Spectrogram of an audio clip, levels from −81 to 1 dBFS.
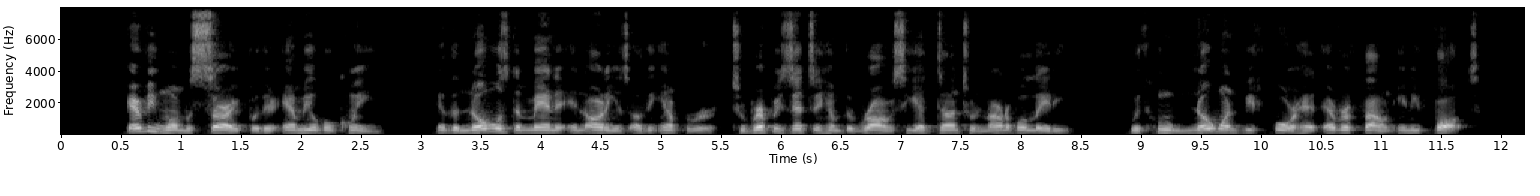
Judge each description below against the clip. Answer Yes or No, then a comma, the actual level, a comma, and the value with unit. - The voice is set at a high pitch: No, medium, 145 Hz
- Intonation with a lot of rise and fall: No, average, 3.1 semitones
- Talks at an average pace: Yes, average, 195 wpm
